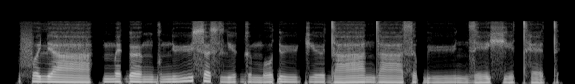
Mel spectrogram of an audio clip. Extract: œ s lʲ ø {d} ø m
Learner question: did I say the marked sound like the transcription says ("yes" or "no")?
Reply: no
